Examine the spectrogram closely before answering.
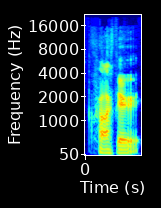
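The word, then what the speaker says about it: Kracher: We have Cracker, which is pronounced Crocker as well from Austria.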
